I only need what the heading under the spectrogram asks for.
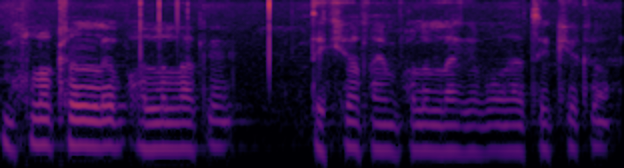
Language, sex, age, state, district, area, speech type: Odia, male, 18-30, Odisha, Nabarangpur, urban, spontaneous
